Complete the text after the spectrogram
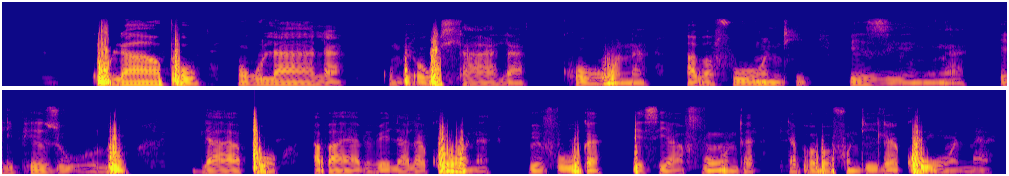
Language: North Ndebele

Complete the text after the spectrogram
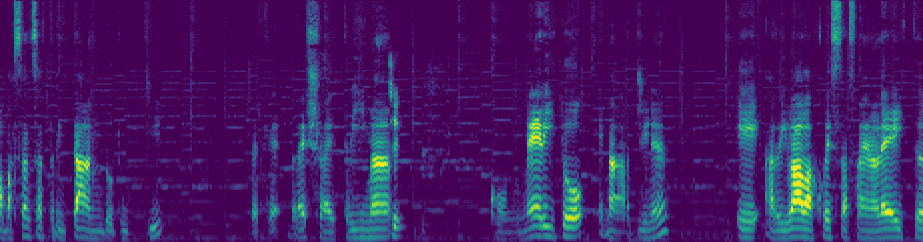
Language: Italian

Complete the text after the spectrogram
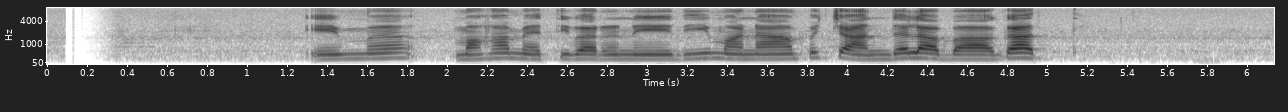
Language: Sinhala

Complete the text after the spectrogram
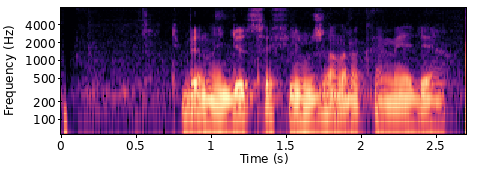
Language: Russian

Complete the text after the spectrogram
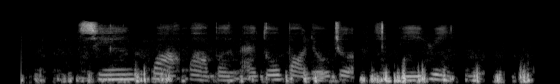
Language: Chinese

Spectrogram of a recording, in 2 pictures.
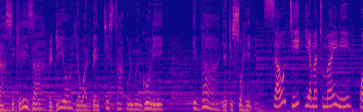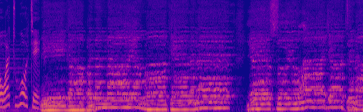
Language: Swahili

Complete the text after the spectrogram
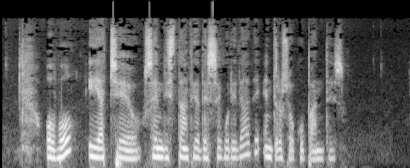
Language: Galician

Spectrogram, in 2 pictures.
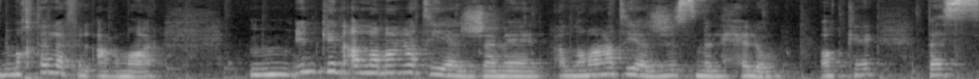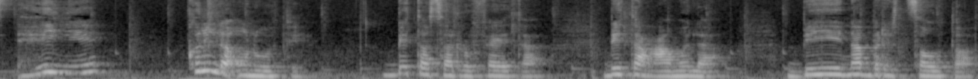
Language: Arabic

